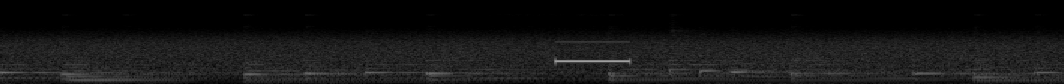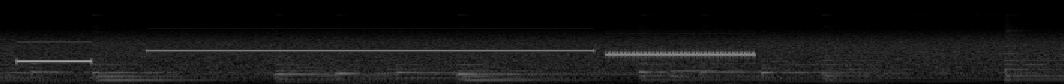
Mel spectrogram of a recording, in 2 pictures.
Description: Fax machine handshake, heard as beeps, a long tone and a warble, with phone line noise.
